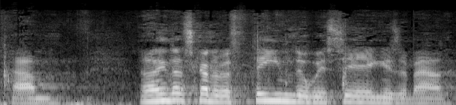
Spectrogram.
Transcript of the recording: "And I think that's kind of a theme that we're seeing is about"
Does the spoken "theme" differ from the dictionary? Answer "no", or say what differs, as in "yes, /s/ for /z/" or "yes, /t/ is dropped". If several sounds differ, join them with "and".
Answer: no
